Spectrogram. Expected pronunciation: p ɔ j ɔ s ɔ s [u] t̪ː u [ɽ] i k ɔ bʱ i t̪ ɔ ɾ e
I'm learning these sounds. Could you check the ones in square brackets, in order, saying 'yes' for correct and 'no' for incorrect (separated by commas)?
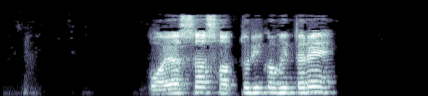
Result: no, no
